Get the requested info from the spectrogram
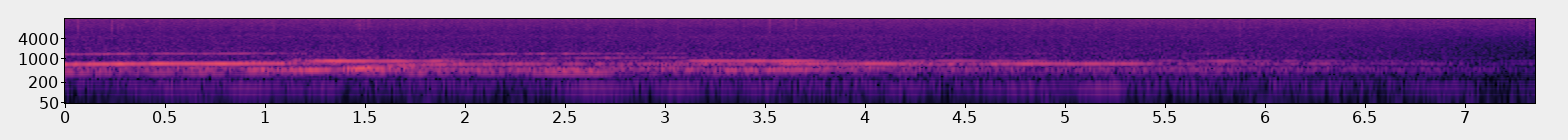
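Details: Long, overlapping tonal moans of singing humpback whales, recorded underwater for Capitol Records ST-620, gliding gently up and down before fading out slowly.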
